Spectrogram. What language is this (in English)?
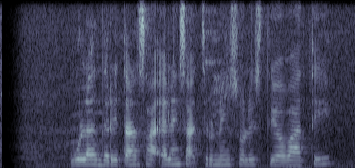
Javanese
